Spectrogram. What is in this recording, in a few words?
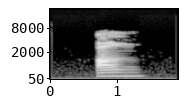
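"ang", pinyin; ภาษาจีนกลาง; สำเนียงปักกิ่ง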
